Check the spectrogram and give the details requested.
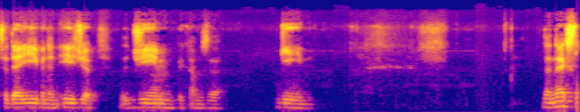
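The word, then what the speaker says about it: ج: Jim. Is that how I would pronounce it if I was in Egypt? No, Gim.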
